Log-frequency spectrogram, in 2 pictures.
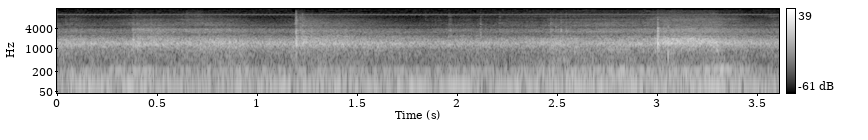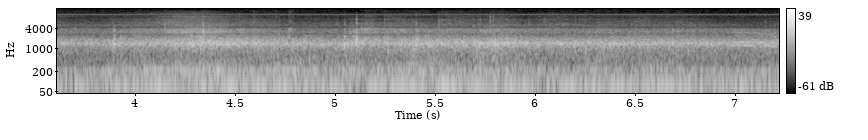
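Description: Ice hockey rink sound: skates scraping across the ice with a few sharp clacks of sticks and puck, the loudest about three seconds in, over a steady low rumble.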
